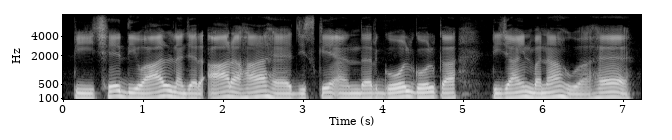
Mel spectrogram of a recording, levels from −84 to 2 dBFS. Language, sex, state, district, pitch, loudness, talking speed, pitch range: Hindi, male, Jharkhand, Ranchi, 115 Hz, -12 LUFS, 125 wpm, 110-130 Hz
